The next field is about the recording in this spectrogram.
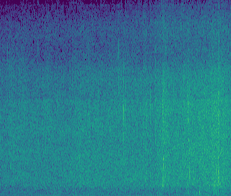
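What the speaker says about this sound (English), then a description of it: "let's have a look at our local beach" Waves wash steadily onto the local beach at Dhiffushi in the Maldives, a continuous broadband surf roar with light wind buffeting the microphone.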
